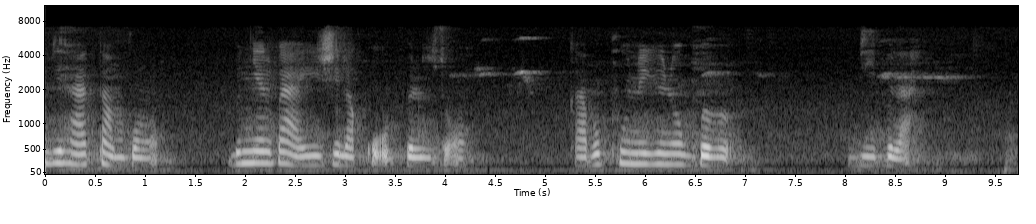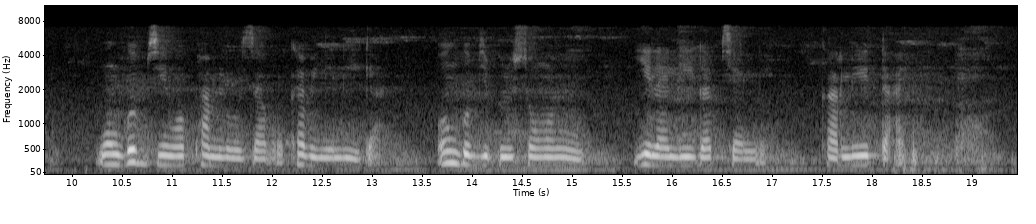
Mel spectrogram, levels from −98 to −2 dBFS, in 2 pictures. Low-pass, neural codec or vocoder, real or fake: 7.2 kHz; none; real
